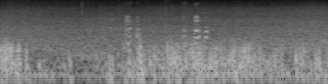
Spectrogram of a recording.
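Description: Small waves breaking and washing up a sandy beach, a steady surging rush, with wind buffeting the microphone. Two faint short sounds come through about a second and a half and two and a half seconds in.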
